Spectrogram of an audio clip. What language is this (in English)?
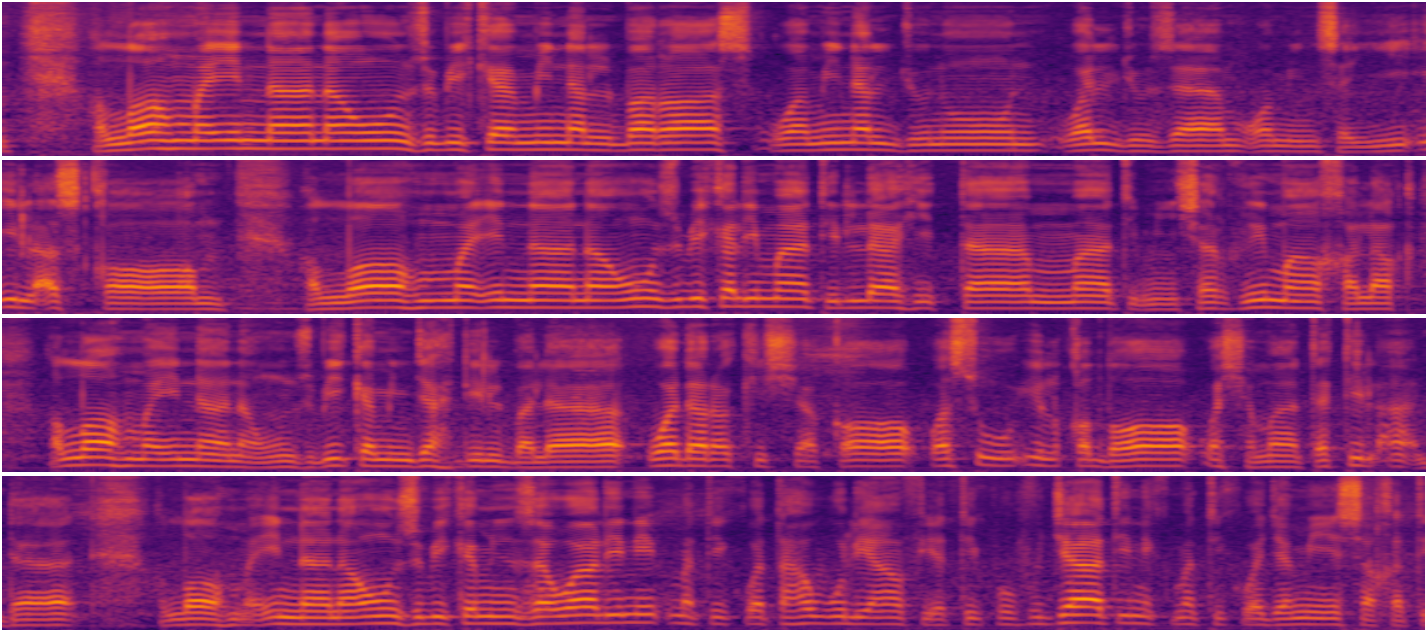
Malay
